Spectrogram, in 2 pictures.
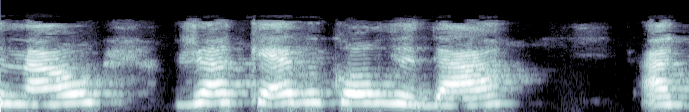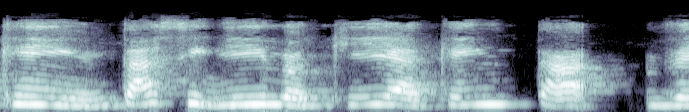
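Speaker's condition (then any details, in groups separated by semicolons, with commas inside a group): Cerebral palsy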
